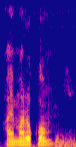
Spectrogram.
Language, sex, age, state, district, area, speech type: Santali, male, 30-45, West Bengal, Paschim Bardhaman, rural, spontaneous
